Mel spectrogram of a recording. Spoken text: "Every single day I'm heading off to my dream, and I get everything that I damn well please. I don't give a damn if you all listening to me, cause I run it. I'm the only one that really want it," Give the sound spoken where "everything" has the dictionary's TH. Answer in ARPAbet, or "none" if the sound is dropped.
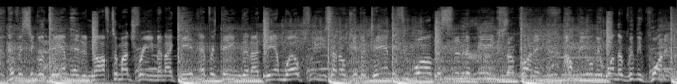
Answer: TH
